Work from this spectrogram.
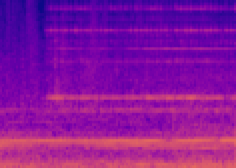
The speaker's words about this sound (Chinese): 在一边看书的时候，突然间，在很远的地方传来电话的声音。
